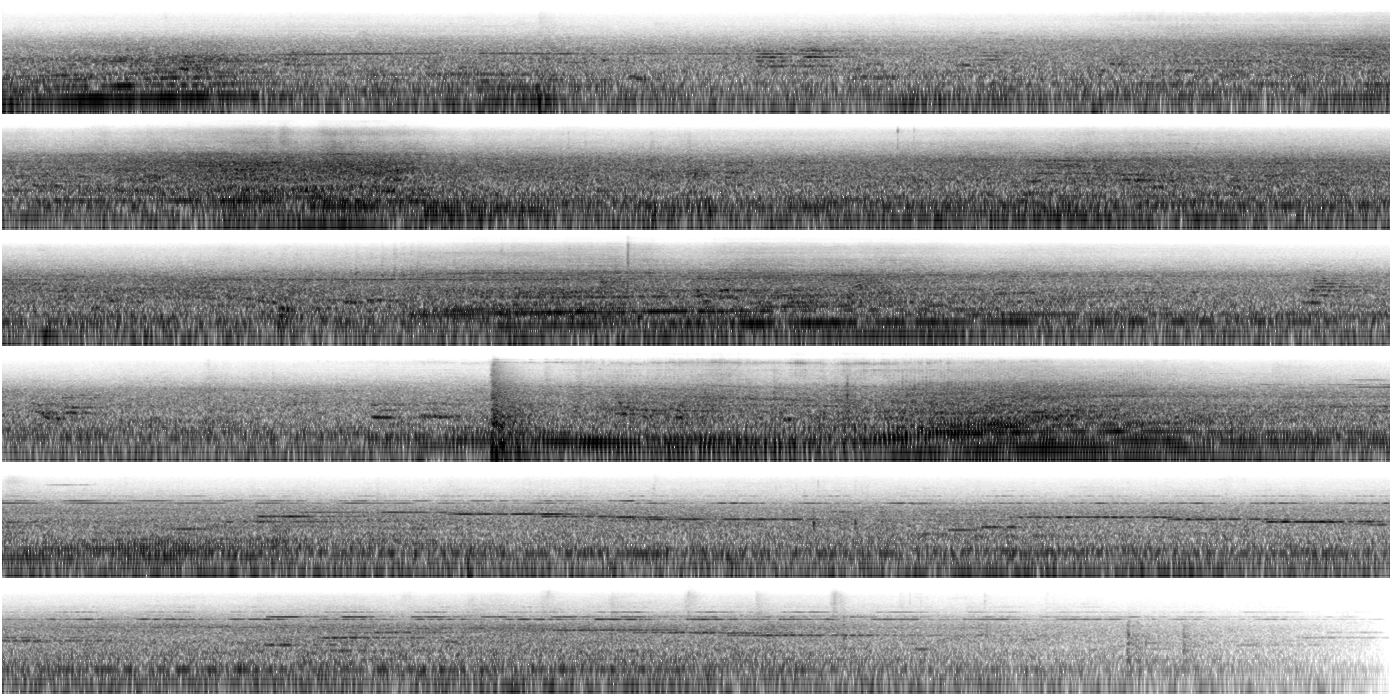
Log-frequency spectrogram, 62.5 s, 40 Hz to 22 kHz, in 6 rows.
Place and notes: Cianjin District - Garbage truck arrived
Garbage truck arrived, Sony ECM-MS907, Sony Hi-MD MZ-RH1
高雄市 (Kaohsiung City), 中華民國, 29 March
